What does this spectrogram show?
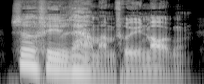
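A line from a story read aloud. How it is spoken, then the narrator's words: Sighing nobleman. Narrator (German): seufzte der Fürst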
